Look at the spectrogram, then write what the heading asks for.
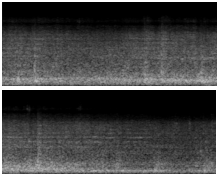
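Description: French steam-hauled express train rolling out of a station, wheels clattering clickety-clack over the rail joints with scattered sharp clicks over a steady rumble. The sound slowly fades from about four seconds in as the train pulls away.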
